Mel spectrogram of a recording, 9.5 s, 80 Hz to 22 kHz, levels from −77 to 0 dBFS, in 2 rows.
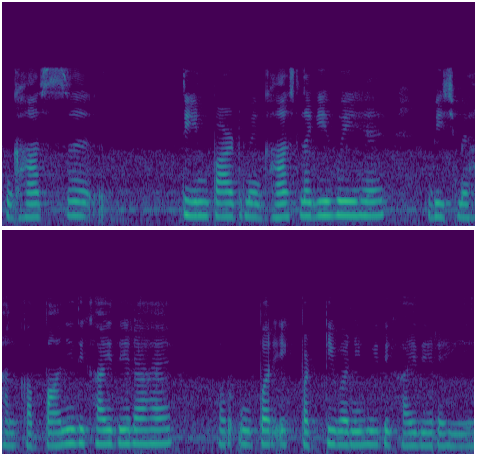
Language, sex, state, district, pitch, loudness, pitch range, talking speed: Hindi, female, Chhattisgarh, Bastar, 205 Hz, -36 LUFS, 195-215 Hz, 165 wpm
